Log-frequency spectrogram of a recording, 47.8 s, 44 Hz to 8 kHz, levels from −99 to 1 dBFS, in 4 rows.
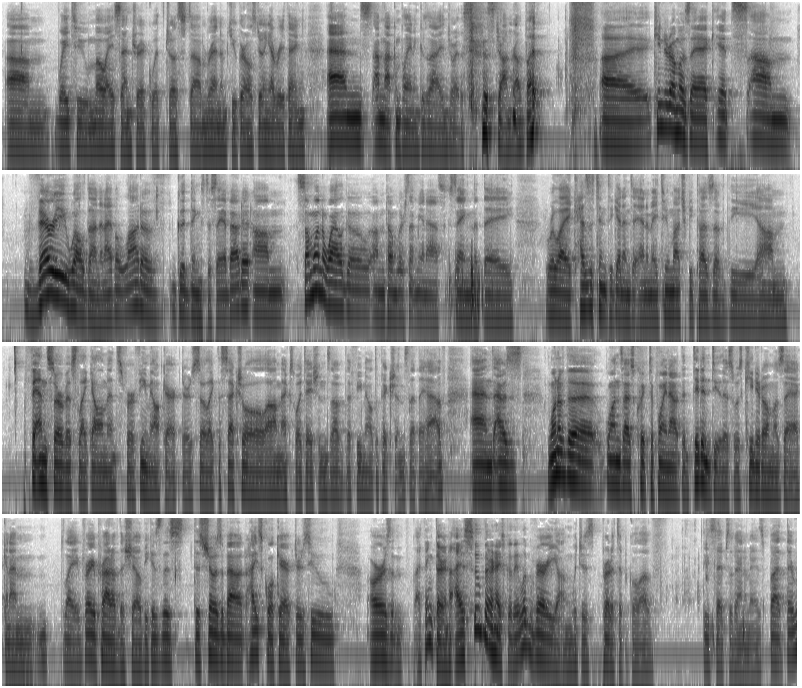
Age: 30-49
